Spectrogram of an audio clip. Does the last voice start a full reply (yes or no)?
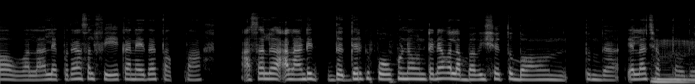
yes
